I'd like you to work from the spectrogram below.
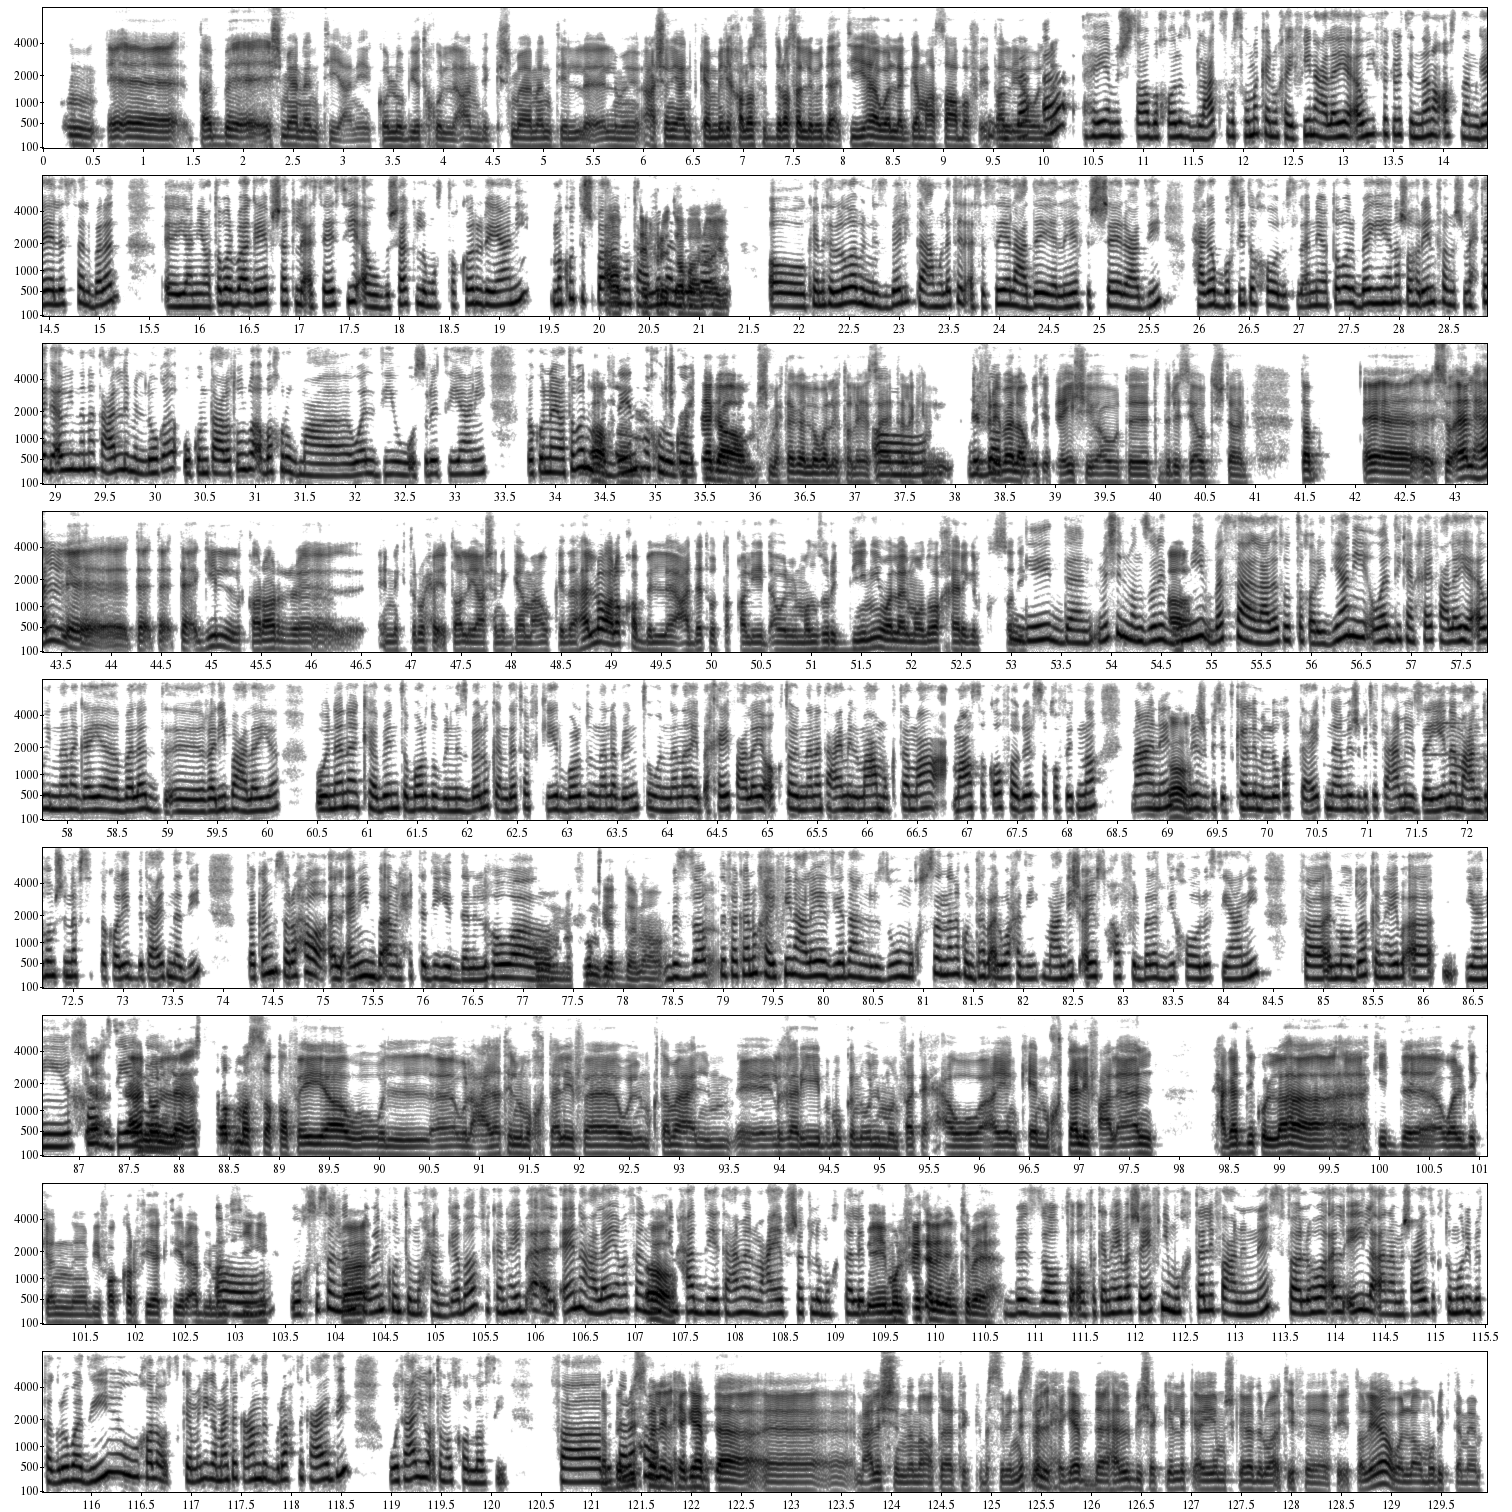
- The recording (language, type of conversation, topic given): Arabic, podcast, إزاي الهجرة أثّرت على هويتك وإحساسك بالانتماء للوطن؟
- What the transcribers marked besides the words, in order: door; tapping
